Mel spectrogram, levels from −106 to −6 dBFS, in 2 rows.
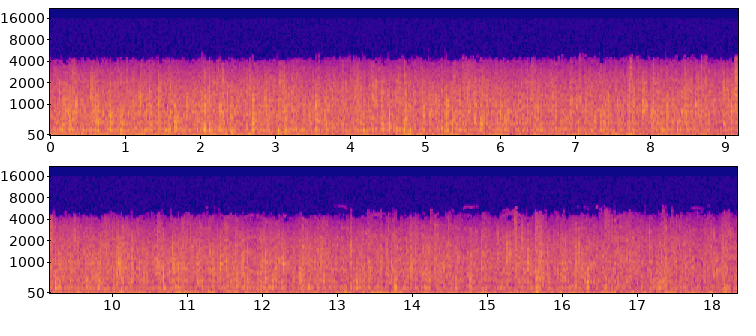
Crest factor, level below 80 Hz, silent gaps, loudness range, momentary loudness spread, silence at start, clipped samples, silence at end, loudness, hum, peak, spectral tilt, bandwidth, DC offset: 22 dB; -38 dBFS; none; 4 LU; 6 LU; 0 s; under 0.1%; 0 s; -33 LUFS; none; -10 dBFS; -7.5 dB/octave; 6.2 kHz; under 0.1%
